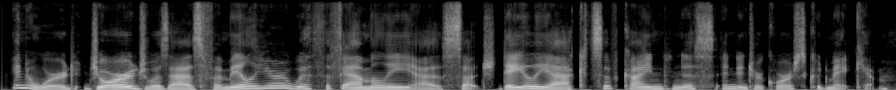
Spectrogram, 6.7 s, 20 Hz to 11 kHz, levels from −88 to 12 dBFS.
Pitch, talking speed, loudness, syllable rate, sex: 210 Hz, 190 wpm, -17 LUFS, 4.8 syllables/s, female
